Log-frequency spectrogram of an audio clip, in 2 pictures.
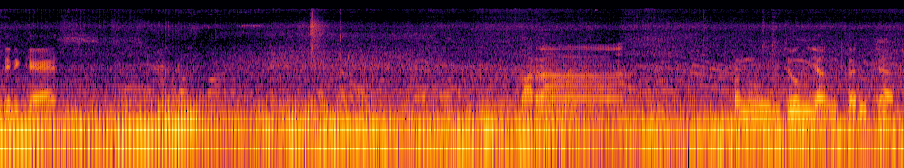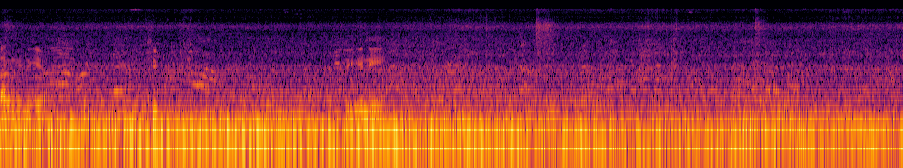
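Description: A crowd chatters outdoors on a busy street.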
